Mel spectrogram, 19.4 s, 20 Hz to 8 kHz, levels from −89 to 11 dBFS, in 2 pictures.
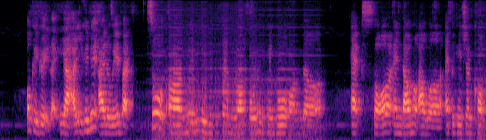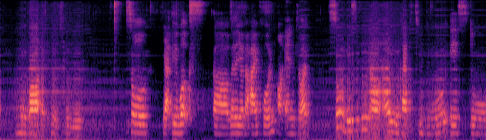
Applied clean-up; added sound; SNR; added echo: neural separator model SepFormer DNS4.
